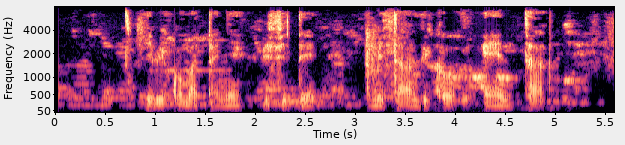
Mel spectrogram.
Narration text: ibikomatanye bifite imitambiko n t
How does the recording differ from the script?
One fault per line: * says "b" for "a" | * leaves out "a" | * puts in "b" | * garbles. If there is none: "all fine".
all fine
